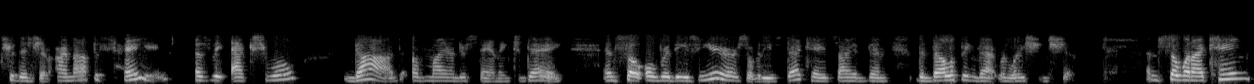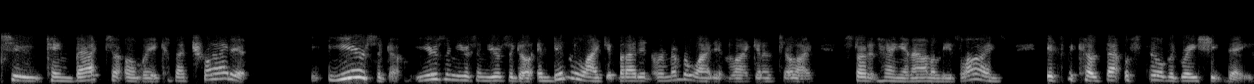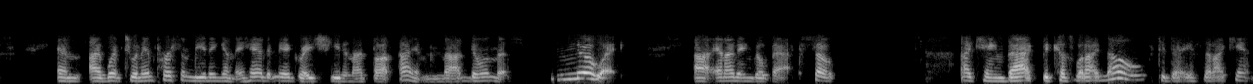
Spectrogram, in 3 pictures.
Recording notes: from the 100 Pounders Phone Meeting, 2/7/23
